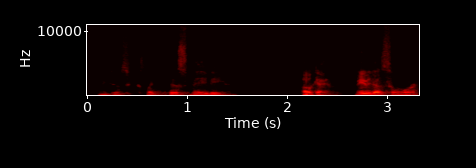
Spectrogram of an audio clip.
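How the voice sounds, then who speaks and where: A man speaks with a slight Boston accent. His voice is somewhat breathy. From Boston, US. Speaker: cardiac ultrasonography program director, lecturer. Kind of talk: lecture.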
